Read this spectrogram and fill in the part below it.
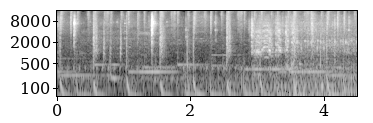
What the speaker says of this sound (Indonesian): kita coba nyalakan mesin ya, tanpa injak pedal gas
